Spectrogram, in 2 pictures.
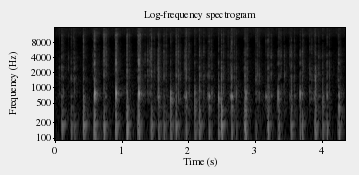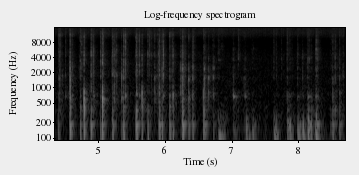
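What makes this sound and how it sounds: A hollow Garnier plastic squeeze tube filled with cream is held in both hands and tapped rapidly with the fingertips of both hands. About 47 soft, dull, low-heavy taps come in a quick, uneven patter, each dying almost instantly with a faint hollow tone, and there is a brief pause near the end.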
